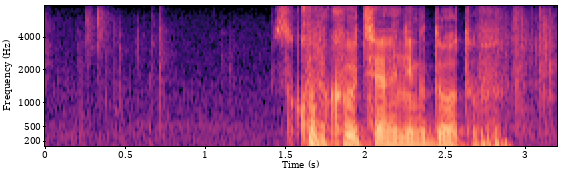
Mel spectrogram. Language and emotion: Russian, positive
